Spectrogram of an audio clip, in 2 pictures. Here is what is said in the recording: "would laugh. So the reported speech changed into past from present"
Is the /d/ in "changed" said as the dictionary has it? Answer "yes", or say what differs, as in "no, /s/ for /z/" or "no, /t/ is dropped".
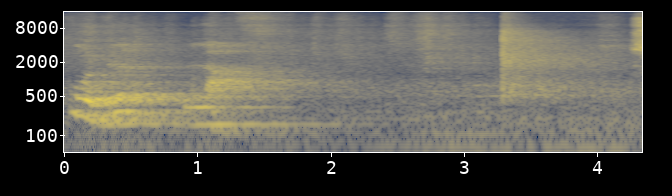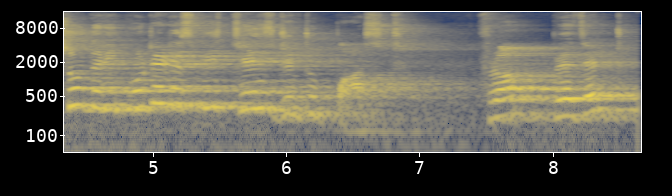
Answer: yes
